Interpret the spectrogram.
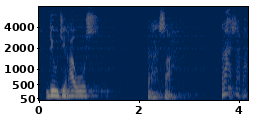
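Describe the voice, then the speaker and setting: A man with a Medan accent at a fairly slow pace. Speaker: Islamic preacher. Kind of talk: humorous religious sermon.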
